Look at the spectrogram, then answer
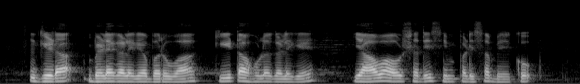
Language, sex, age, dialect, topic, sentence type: Kannada, male, 41-45, Coastal/Dakshin, agriculture, question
